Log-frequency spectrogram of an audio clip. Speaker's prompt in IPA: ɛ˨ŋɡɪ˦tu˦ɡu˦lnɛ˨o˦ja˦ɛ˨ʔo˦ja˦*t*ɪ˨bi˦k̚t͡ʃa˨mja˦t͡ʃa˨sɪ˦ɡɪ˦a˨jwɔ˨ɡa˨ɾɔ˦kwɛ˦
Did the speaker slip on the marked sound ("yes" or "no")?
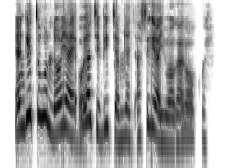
yes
